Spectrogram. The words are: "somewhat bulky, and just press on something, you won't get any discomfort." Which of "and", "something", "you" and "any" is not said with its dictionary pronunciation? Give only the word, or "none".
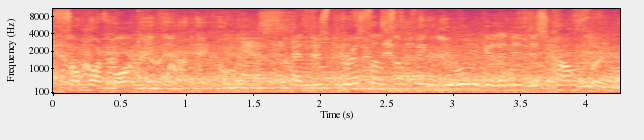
something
